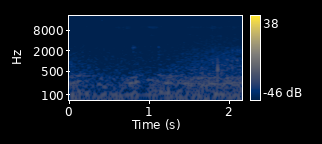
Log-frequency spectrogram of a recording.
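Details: Silver mackerel tabby tuxedo female RagaMuffin kitten purring quietly indoors, a soft continuous low rumble with steady grainy texture and no pauses, under faint broadband room hiss.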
